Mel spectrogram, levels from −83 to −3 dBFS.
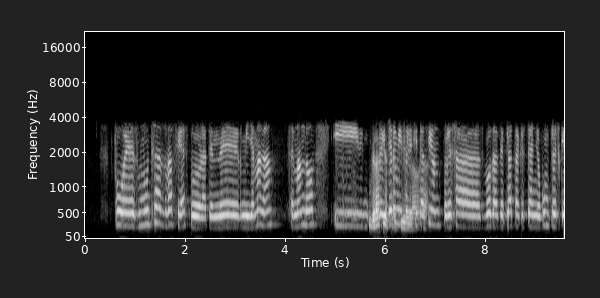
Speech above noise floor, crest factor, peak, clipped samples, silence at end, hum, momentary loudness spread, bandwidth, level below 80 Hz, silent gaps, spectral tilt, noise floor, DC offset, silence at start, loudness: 35 dB; 16 dB; -6 dBFS; under 0.1%; 0 s; none; 6 LU; 3.9 kHz; -90 dBFS; none; 2 dB/octave; -56 dBFS; under 0.1%; 0.6 s; -21 LUFS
